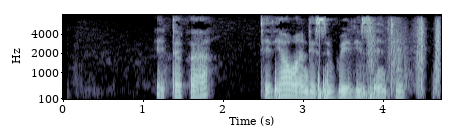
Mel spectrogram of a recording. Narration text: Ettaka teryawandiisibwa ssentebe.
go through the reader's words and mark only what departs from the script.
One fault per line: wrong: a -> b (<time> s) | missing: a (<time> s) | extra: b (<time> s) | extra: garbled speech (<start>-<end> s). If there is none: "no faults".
extra: eri (3.6 s)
